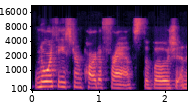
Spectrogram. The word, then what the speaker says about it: Vosges: And then you go into, I don't know if I can pronounce this right, the Vosges. I didn't pronounce it correctly either for quite a while. But but it's the Vosges.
